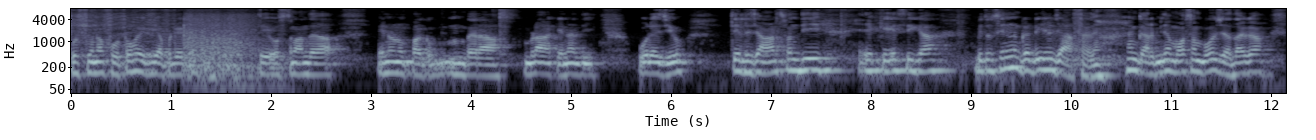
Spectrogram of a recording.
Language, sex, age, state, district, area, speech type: Punjabi, male, 45-60, Punjab, Barnala, rural, spontaneous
